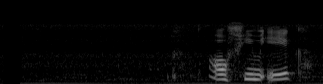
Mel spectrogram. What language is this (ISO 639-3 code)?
nep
